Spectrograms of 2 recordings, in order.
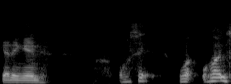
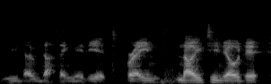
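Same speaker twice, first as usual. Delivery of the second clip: scornful boss; 6 semitones lower, 10 dB quieter than usual. Retold or imitated. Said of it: "he looked at me and he went".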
